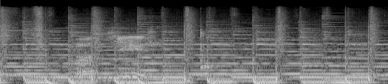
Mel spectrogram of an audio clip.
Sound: caps hissing; bottle clinking; upbeat music

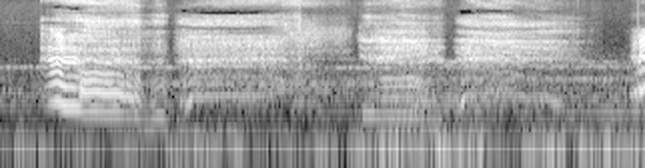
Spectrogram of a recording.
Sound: banshee sobbing

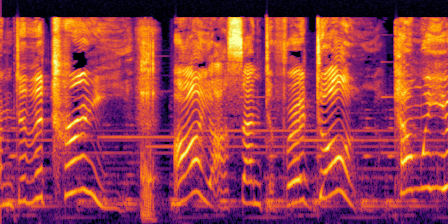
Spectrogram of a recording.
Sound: snorts

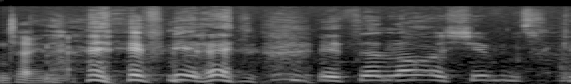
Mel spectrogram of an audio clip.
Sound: laughs

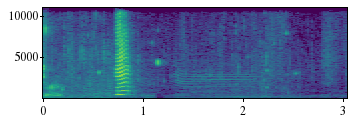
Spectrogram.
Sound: squeak

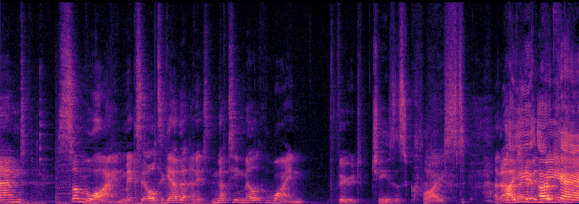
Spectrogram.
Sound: laughs

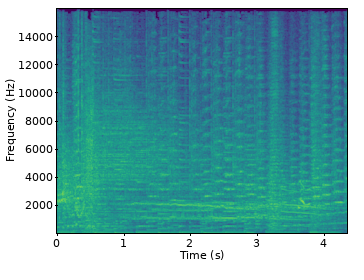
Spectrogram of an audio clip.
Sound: screaming; dramatic music playing

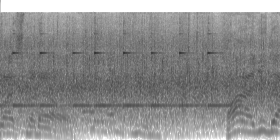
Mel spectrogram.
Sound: applause

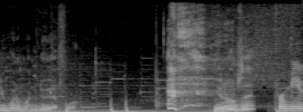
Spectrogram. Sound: laughs

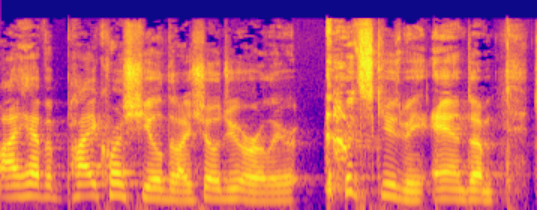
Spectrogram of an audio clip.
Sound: coughs

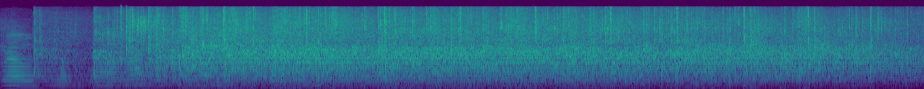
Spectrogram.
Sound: applause

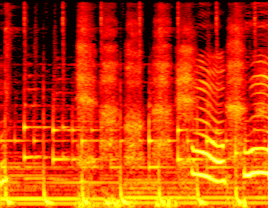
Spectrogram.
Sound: huffing and puffing

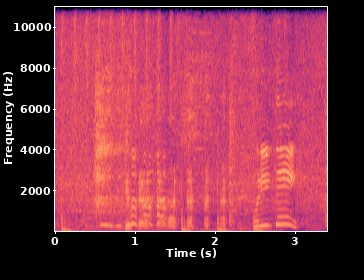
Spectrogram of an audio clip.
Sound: laughs

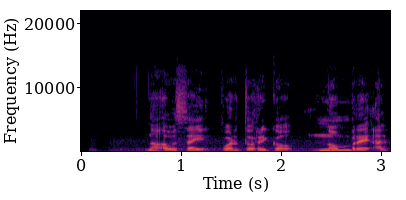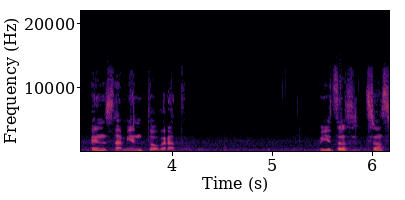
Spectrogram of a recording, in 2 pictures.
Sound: speaks in foreign language

